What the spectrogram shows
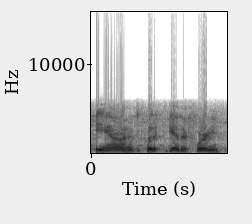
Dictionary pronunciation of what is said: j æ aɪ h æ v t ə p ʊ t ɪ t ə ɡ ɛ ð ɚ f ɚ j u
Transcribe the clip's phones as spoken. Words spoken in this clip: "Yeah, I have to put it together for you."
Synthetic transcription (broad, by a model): j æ aɪ h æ f t ə p ʊ t ɪ t ə ɡ ɛ ð ɚ f ɚ j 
